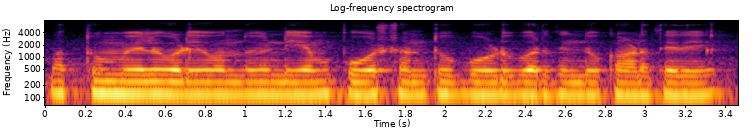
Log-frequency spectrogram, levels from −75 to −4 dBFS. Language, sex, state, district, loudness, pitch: Kannada, male, Karnataka, Bidar, -14 LUFS, 120 Hz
